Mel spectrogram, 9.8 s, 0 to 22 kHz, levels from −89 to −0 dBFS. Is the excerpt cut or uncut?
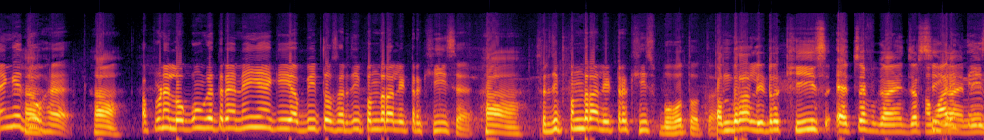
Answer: uncut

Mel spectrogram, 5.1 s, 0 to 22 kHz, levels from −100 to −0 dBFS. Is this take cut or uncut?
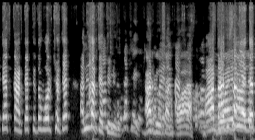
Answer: uncut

